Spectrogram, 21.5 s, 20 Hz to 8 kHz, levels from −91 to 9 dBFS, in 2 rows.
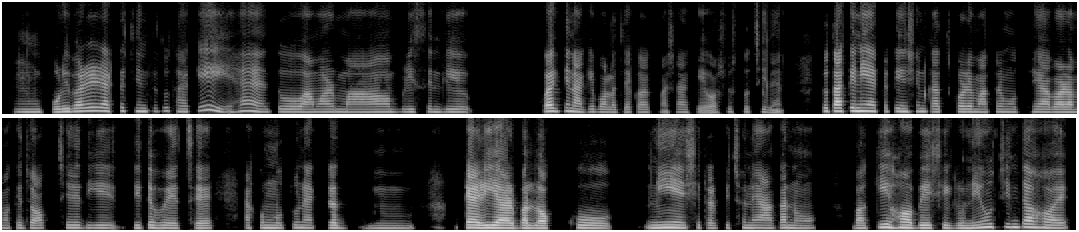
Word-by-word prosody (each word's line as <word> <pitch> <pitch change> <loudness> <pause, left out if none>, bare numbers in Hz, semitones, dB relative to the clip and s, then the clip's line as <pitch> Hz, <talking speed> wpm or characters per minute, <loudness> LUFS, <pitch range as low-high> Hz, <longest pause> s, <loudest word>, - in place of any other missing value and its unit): উম 185 0 -8 0.2
পরিবারের 220 +7 +1
একটা 240 +2 -9
চিন্তা 220 0 -4
তো 245 - -11
থাকেই। 265 +9 -4 0.2
হ্যাঁ? 240 -3 -3 0.2
তো 195 - -12 0.3
আমার 190 +1 -6 0.2
মা 180 0 -6 0.4
বা 190 - -19
রিসেন্টলি 190 0 -11 0.9
কয়েকদিন 225 0 +3
আগে 190 +1 -13
বলা 180 -2 -8
যায় 175 0 -13
কয়েক 175 -1 -11
মাস 90 - -18
আগে 170 - -18
অসুস্থ 185 - -22 0.2
ছিলেন, 180 -2 -13 0.4
তো 225 - -8
তাকে 230 +2 +7
নিয়ে 235 -1 +7
একটা 220 - -14
টেনশন 210 0 -3
কাজ 195 0 -5
করে 195 -1 -3
মাথার 190 +1 -9
মধ্যে, 185 +1 -17
আবার 180 0 -1
আমাকে 180 0 -12
জব 180 0 -3 0.2
ছেড়ে 195 -1 -5
দিয়ে 185 0 -6 0.3
দিতে 190 +1 -3
হয়েছে, 175 -1 -3 0.5
এখন 190 +1 -9
নতুন 195 +2 -7
একটা 185 - -3 0.5
উম 170 0 -9 0.6
ক্যারিয়ার 190 -2 +10
বা, 180 - +6
লক্ষ্য 170 +3 +2 0.8
নিয়ে 200 0 +5
সেটার 180 -3 -8
পিছনে 185 0 -7
আগানো 180 -1 -4 0.5
বা 180 - +2
কী 220 - +3
হবে? 185 -2 +6
সেগুলো 175 -2 -3
নিয়েও 220 +6 +4
চিন্তা 235 -1 +2
হয়। 185 -2 +1
190 Hz, 155 wpm, -21 LUFS, 180-210 Hz, 0.9 s, ক্যারিয়ার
